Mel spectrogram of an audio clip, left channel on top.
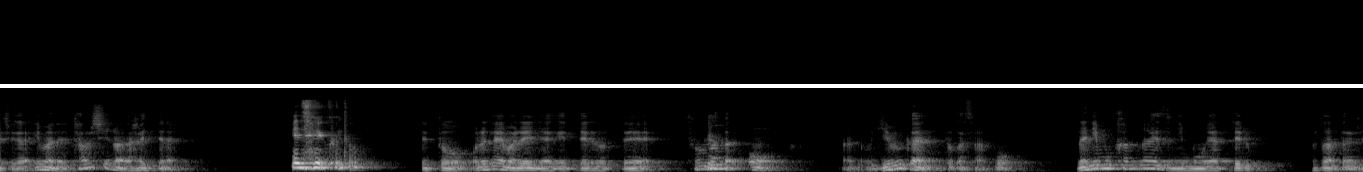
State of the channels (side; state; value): left; silent; digital silence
